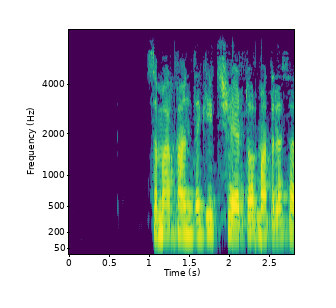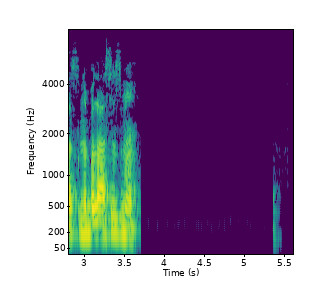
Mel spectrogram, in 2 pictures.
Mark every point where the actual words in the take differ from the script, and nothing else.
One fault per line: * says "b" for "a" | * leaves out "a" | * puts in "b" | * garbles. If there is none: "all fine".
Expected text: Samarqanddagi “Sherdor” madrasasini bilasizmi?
all fine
